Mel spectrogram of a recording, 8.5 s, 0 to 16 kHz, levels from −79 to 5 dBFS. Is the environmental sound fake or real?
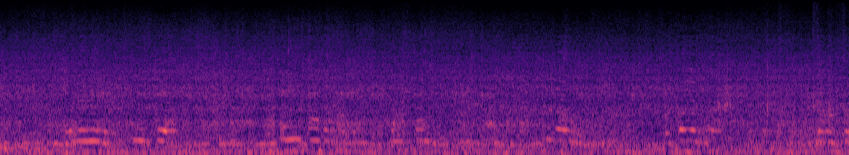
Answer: fake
